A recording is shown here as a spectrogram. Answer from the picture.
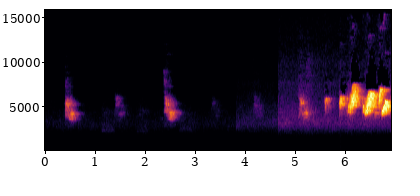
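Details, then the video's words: Purple sunbird: two short high chirps about two seconds apart, a brief pause, then a rapid, bright, high-pitched twittering song begins and runs to the end. "Song of Purple Sunbird"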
